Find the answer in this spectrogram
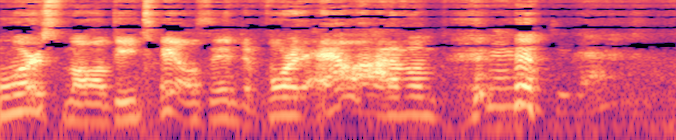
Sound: laughs

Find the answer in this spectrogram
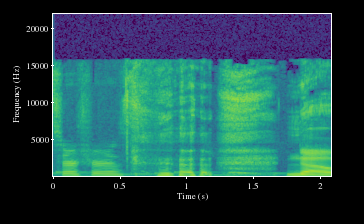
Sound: laughs

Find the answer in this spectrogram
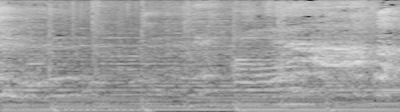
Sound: again baby crying

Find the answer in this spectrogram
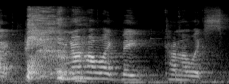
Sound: coughs

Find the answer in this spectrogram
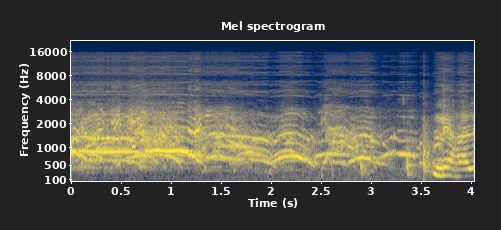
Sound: shouting continues

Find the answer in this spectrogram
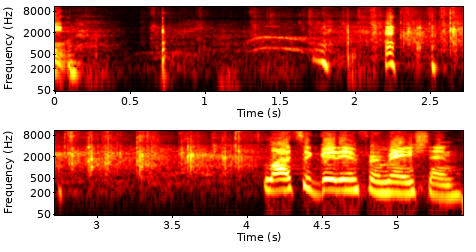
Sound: audience clapping and chattering

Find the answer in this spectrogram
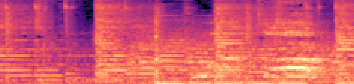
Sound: shouting

